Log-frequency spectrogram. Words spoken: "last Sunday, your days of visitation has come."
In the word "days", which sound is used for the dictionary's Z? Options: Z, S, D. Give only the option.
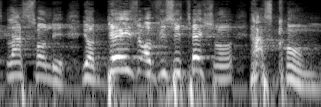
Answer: Z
